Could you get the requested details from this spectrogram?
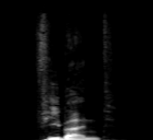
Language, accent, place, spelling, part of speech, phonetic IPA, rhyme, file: German, Germany, Berlin, fiebernd, verb, [ˈfiːbɐnt], -iːbɐnt, De-fiebernd.ogg
- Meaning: present participle of fiebern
